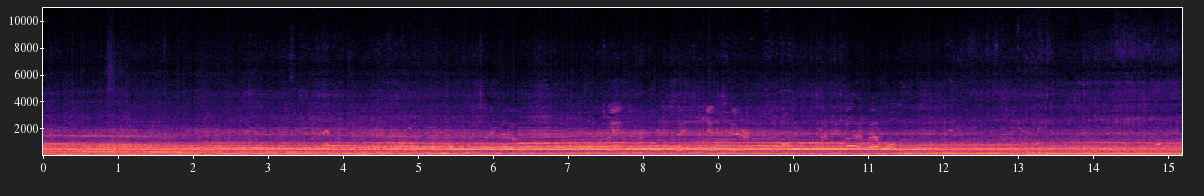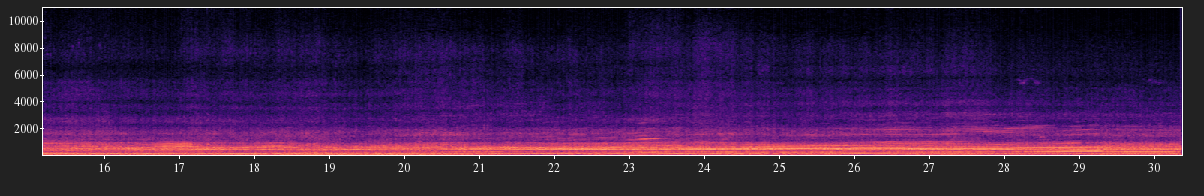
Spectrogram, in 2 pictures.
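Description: Several dirt-track race car engines running steadily at low revs, their pitches drifting slowly up and down as the cars idle and circle.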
